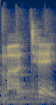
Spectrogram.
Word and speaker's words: mate: drink i'm talking about mate yes that's how you say it mate one of the most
